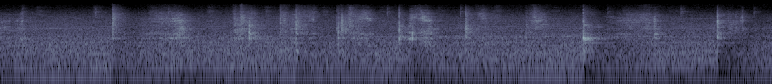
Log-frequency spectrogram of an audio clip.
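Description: A plastic spoon scraping thick mousse filling out of a stainless steel mixing bowl, with many short, irregular scrapes and light taps against the bowl.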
